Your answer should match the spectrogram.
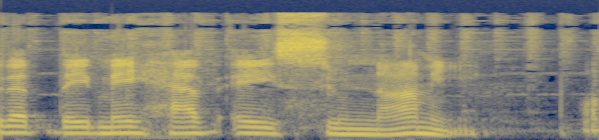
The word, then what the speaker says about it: tsunami: they may have a tsunami well this doesn't sound very English does it I know tsunami and actually if you see the spelling it's with a t t s right I think it's a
